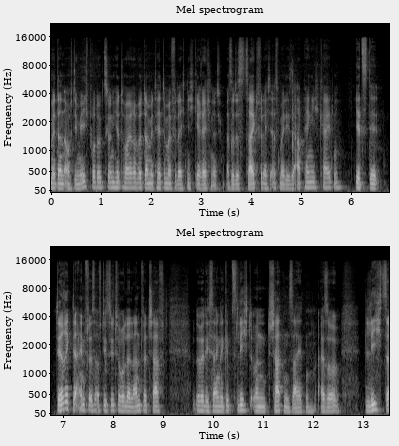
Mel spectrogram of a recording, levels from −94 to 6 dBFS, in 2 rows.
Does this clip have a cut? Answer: no; 0 cuts

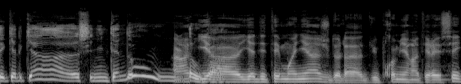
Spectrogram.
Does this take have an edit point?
yes; 2 cuts; at 1.9 s, 3.3 s

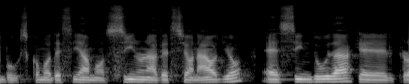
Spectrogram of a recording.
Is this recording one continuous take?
no; 1 cut; at 2.6 s

